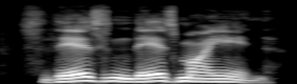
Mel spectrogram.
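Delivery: ordinary talk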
